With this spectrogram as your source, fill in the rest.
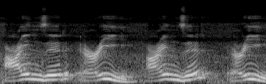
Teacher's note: আইন গলার মাঝখান থেকে, আইন জের ই, আইন জের ই গলার মাঝখান থেকে, আইন জের ই।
